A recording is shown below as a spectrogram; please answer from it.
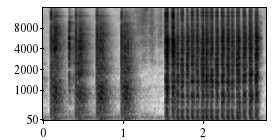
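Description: A clogged pressure washer part gets struck with a tool, first a few loud, separate metallic taps, then a fast, even run of about fifteen sharp knocks close to the listener.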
